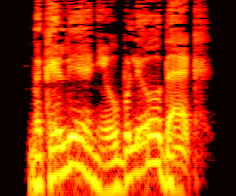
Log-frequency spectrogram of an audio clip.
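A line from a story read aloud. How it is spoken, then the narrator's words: Roaring. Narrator (Russian): проревел Чемер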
